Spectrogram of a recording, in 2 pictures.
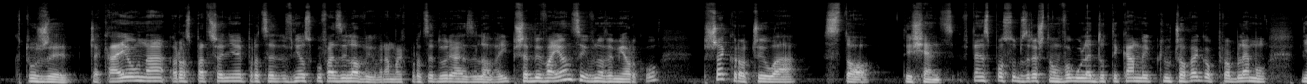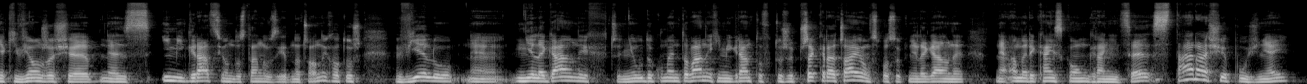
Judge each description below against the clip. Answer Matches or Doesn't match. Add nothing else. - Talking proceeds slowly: Doesn't match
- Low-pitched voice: Doesn't match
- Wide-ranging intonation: Doesn't match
